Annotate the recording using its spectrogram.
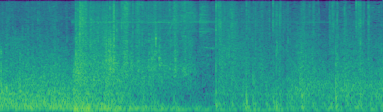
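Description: Gunfire cracks in rapid bursts.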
